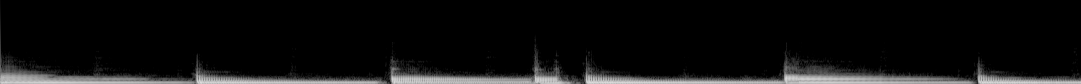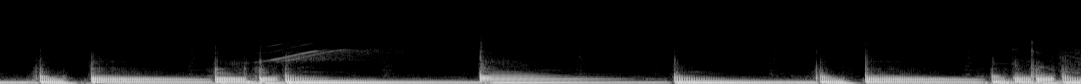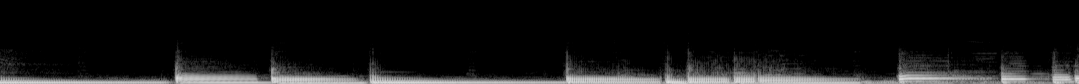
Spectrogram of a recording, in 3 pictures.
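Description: Electric bass guitar heard on its own as an isolated studio track, playing long held notes that ring and fade, a new one roughly every two seconds, linked by short quick passing notes.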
